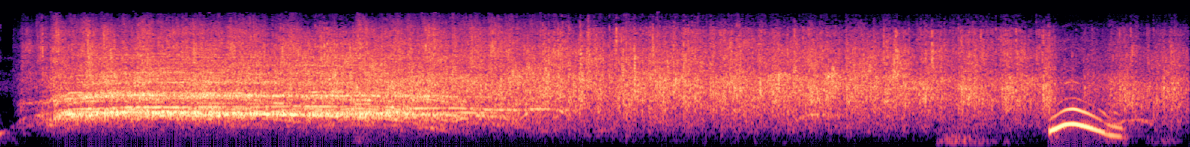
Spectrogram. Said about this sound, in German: einen spontanen Applaus von unserem Publikum. Wow. So schön, als hätten wir es geübt.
